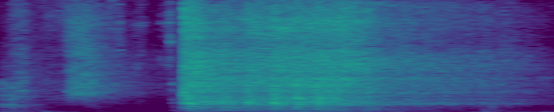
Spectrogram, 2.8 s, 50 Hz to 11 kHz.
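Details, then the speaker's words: 2000 Chevrolet Camaro with intermittent starter cranking: it engages abruptly and spins evenly for about two seconds without firing, then fades out. It changes as connections are reversed, and electrical gremlins are suspected. An earlier bang may have bulged the muffler, from suspected back pressure. "so I don't know what actually going on now yeah I don't know earlier one of them worked on both ways and now neither one I don't know this got some electrical Gremlins"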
